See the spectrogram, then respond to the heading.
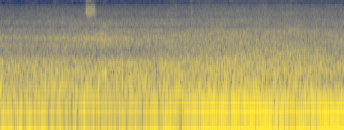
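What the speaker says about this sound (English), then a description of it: "That's the commuter rail. The commuter rail runs through here." A commuter rail train runs through Wellington Station in Medford, Massachusetts without stopping, a loud, steady low rumble and roar that swells toward the end, close by.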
